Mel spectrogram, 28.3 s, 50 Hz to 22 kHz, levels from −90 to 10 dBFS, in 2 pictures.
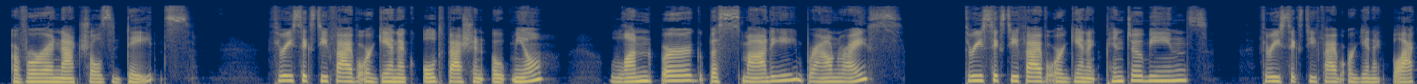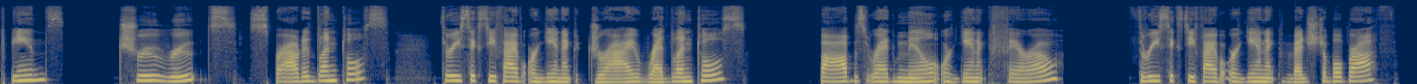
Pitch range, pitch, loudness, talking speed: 180-225 Hz, 195 Hz, -17 LUFS, 80 wpm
